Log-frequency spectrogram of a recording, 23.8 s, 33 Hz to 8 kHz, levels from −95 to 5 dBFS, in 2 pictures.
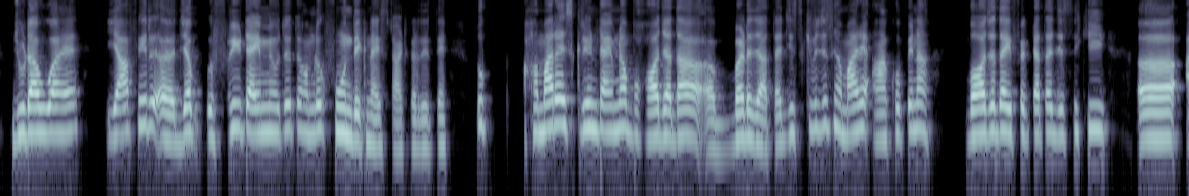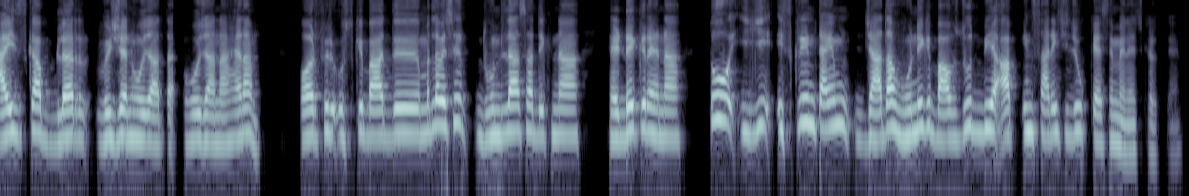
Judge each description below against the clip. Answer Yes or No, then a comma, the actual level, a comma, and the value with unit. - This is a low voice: No, high, 190 Hz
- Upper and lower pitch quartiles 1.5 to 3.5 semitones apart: Yes, average, 3.1 semitones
